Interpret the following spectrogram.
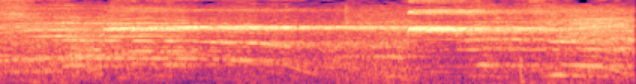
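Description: A referee's whistle blown in one long, steady high blast lasting about a second and a half, over crowd noise and faint voices in a large sports hall.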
